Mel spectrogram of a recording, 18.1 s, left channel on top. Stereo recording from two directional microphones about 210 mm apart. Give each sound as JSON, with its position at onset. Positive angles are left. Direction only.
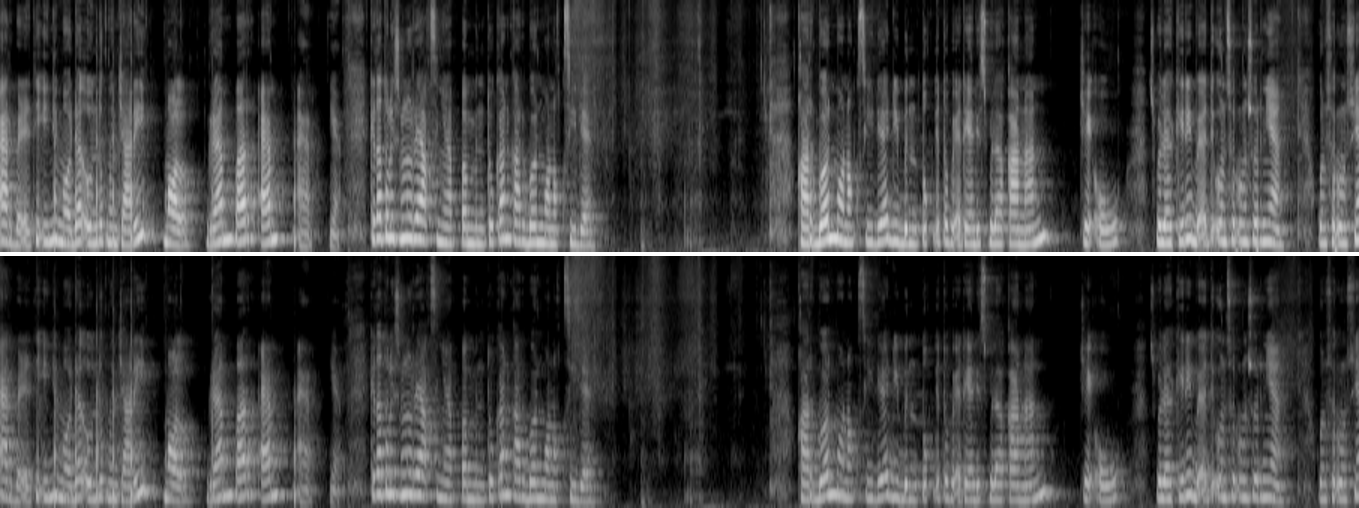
{"t": 0.0, "sound": "a woman's voice", "side_deg": 45}
{"t": 10.2, "sound": "a woman's voice", "side_deg": 50}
